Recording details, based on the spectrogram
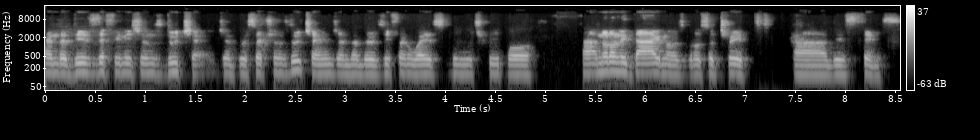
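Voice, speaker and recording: Speaking at a fairly quick pace, a man has a non-native accent. His medium-pitched voice is monotone, with flat intonation. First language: not English. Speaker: doctoral researcher in medical anthropology. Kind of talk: interview. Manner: hesitant, many fillers.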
